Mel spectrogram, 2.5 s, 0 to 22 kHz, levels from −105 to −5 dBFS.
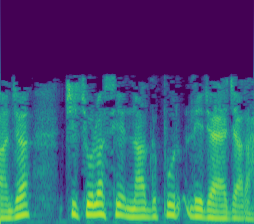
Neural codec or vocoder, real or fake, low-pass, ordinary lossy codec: none; real; 5.4 kHz; none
